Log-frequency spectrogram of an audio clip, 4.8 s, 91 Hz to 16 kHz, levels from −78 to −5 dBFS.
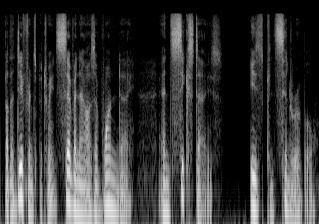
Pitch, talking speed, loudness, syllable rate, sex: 120 Hz, 175 wpm, -22 LUFS, 6.2 syllables/s, male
